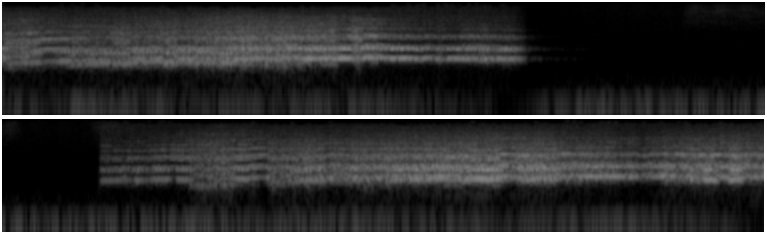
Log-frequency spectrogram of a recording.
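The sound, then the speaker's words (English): Two loud, sustained screeches of car brakes and skidding tires as the driver pumps the brakes, each lasting a couple of seconds with a brief pause between them, and no voices. “Whoa, cuz he pumped the brakes.”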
